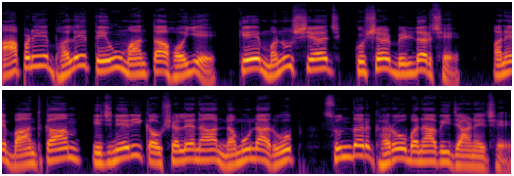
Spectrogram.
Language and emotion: Gujarati, neutral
